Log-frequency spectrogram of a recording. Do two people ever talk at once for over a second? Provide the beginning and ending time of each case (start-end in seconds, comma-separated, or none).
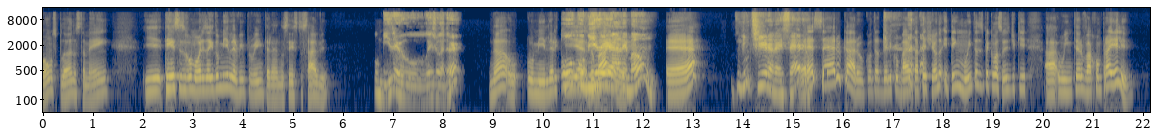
10.3-11.8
